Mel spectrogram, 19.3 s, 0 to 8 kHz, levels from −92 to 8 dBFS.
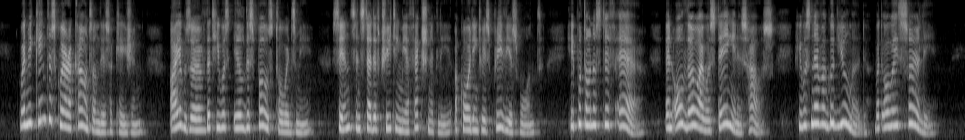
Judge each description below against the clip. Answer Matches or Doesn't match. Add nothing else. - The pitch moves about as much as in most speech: Doesn't match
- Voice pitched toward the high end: Matches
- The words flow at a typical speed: Matches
